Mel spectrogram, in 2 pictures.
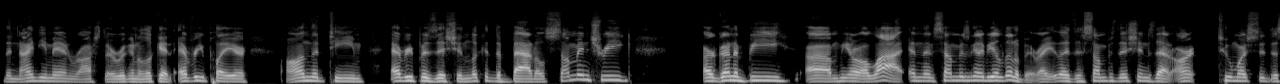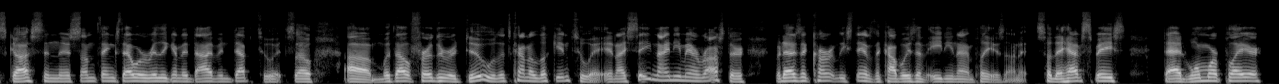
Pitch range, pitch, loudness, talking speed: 135-165 Hz, 150 Hz, -23 LUFS, 235 wpm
